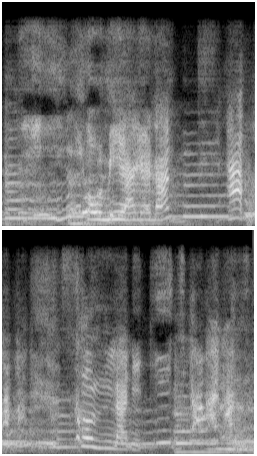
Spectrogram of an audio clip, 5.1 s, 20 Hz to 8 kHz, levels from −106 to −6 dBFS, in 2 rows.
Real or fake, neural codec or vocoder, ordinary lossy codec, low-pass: fake; codec, 24 kHz, 3.1 kbps, DualCodec; none; 7.2 kHz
